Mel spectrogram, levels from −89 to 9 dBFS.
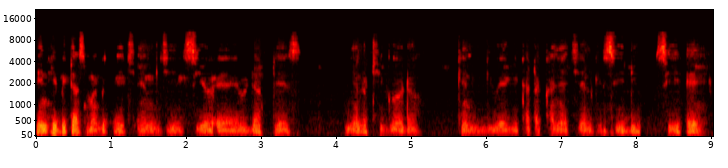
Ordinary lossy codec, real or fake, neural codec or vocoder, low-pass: none; fake; vocoder, 22.05 kHz, 80 mel bands, HiFi-GAN; none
